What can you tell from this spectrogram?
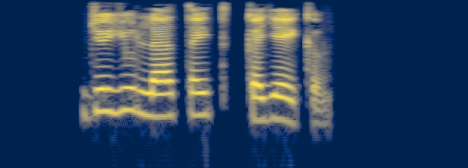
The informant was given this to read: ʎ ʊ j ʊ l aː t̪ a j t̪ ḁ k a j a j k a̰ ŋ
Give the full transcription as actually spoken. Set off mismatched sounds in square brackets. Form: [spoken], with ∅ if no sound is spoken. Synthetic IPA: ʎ ʊ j ʊ l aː t̪ a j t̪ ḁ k a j a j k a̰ ŋ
